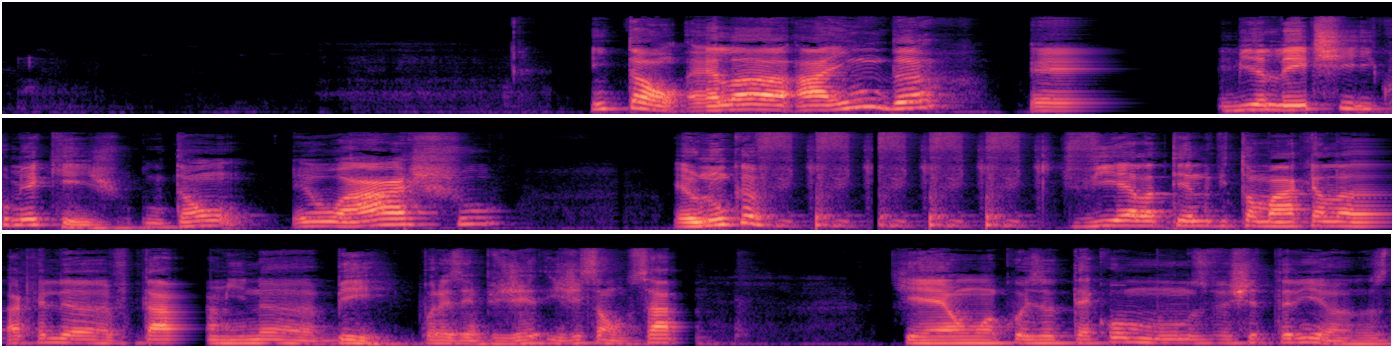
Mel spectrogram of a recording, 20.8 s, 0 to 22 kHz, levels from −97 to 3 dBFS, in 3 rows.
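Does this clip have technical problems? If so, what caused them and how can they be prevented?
Yes. From 11.01 to 12.15 s the speech sticks like a CD stuck on one turn. A scratch throws the laser back one track each revolution, so one 0.28 s slice repeats four times with a short mute at every jump. That fixed, evenly timed loop separates it from a buffer underrun's irregular stutter. Cleaning or replacing the disc, or ripping it with error-correcting software, prevents this.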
